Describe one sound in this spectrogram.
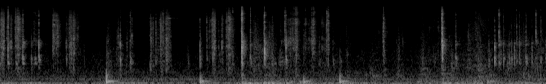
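Sharp clicks and thuds from a video game come in quick bursts.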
